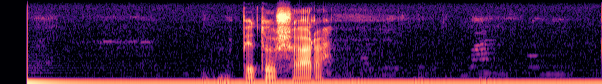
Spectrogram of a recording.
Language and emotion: Russian, neutral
